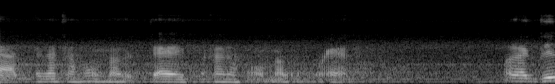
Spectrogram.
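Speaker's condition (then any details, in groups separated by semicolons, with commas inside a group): Parkinson's; speech impediment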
